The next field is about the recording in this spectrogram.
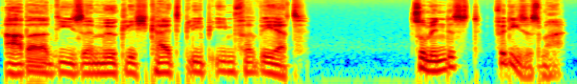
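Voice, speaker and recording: A male narrator reads a science fiction novel in a very low voice with a gravelly edge. The sound is dry and close, as in a studio audiobook. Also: slow pace, a bit bright, dry recording.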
